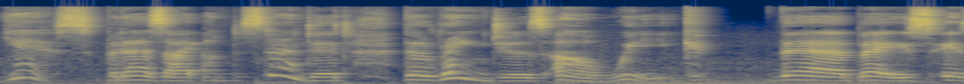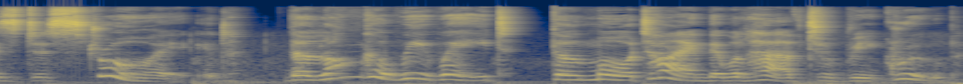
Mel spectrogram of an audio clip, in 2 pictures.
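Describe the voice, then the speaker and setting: A man performs a put-on character voice at a fairly slow pace. Clear music plays in the background. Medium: audio drama. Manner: languid, scheming.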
